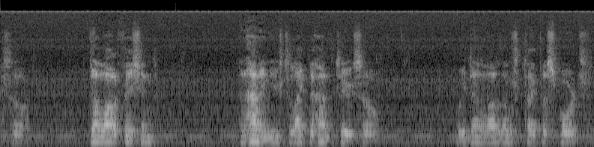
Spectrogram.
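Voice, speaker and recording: Pitched fairly high, a man speaks at a moderate pace in a somewhat breathy voice with monotone, flat intonation. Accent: American. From Utah, US. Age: 70s. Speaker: retired farmer telling his life story. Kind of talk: oral history interview.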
